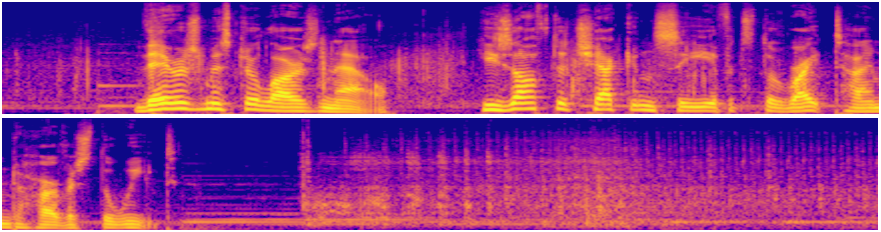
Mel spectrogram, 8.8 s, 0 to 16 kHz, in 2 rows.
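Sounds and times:
speech: 0.6 - 6.0
tractor engine running: 5.9 - 8.7.

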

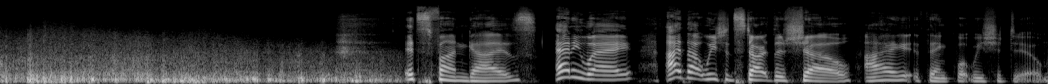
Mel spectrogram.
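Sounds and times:
thunder rumbling with crackling texture: 0.0 - 5.2
speech: 4.0 - 10.4.

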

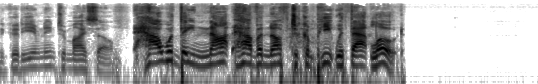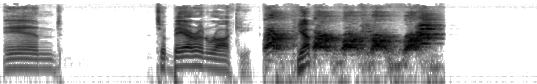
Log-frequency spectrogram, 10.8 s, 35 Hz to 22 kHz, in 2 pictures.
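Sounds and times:
speech: 0.0 - 4.1, 5.4 - 6.1, 7.0 - 9.4
dog barking: 8.0 - 9.9.

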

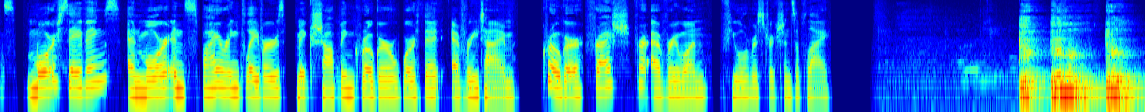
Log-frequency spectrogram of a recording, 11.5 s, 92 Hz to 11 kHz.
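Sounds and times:
speech: 0.0 - 8.9, 10.6 - 11.4
person clearing throat: 10.2 - 11.4.

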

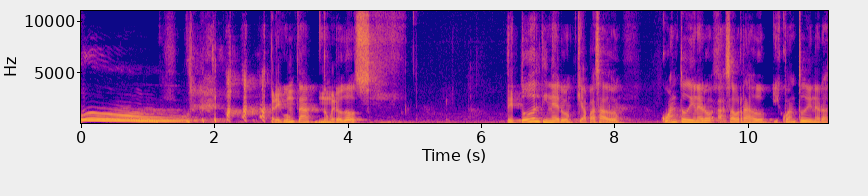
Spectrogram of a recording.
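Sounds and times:
audience members howling like wolves together: 0.0 - 1.7
laughter: 1.6 - 3.0
speech: 2.8 - 4.6, 6.4 - 11.2.

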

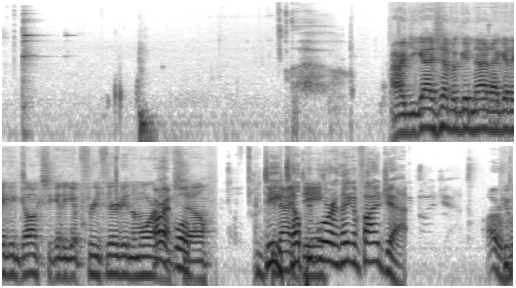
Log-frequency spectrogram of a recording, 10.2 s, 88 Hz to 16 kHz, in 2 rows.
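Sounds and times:
glasses clinking in a toast: 0.2 - 0.8
speech: 3.9 - 9.3, 10.0 - 10.2.

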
